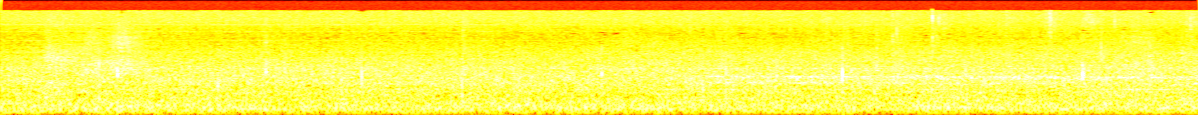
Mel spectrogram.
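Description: A woman's footsteps tap lightly on a paved street.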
